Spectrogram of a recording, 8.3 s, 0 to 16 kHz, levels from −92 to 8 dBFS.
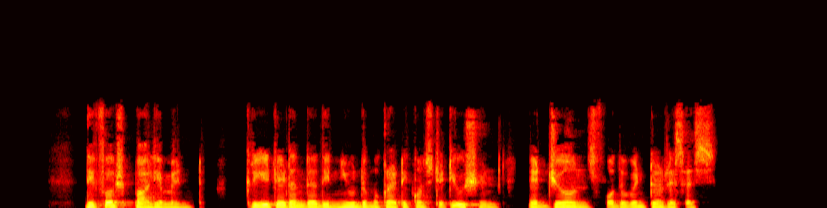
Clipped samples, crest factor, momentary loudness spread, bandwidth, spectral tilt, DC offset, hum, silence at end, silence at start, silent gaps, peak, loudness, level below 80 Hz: under 0.1%; 18 dB; 11 LU; 8.2 kHz; -7 dB/octave; under 0.1%; none; 1.15 s; 0.85 s; 2.06-2.17 s, 2.27-2.45 s, 5.16-5.28 s; -2 dBFS; -19 LUFS; -56 dBFS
